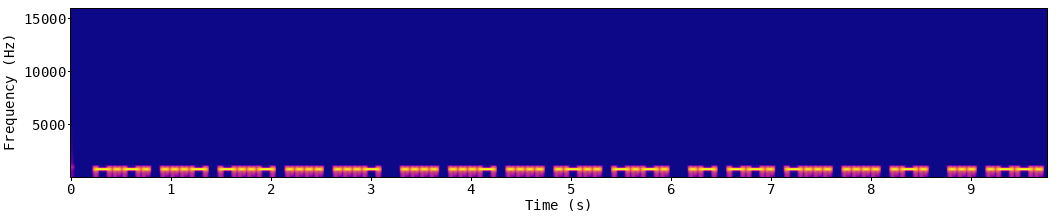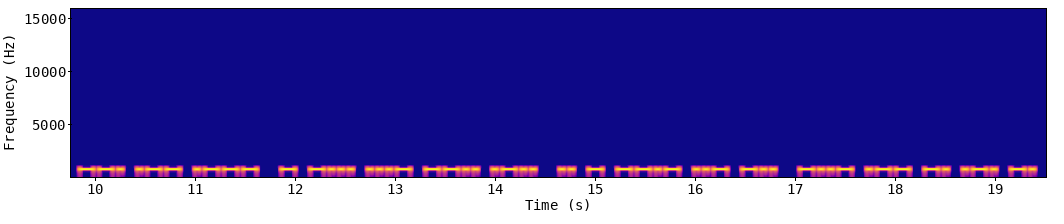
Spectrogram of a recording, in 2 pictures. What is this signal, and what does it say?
Morse code, heard as a keyed tone, about 25 wpm, 800 Hz. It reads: CVXHV HVHLC AGBHR SPGWJ TBVZL ITQUD XWNRN
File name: Morse / ltr-25wpm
